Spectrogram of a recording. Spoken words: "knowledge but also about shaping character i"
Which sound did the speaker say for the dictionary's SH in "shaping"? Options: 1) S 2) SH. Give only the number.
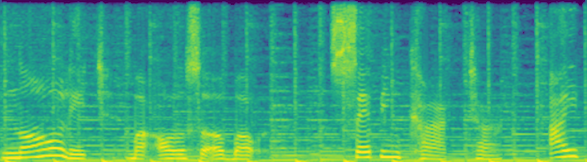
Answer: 1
